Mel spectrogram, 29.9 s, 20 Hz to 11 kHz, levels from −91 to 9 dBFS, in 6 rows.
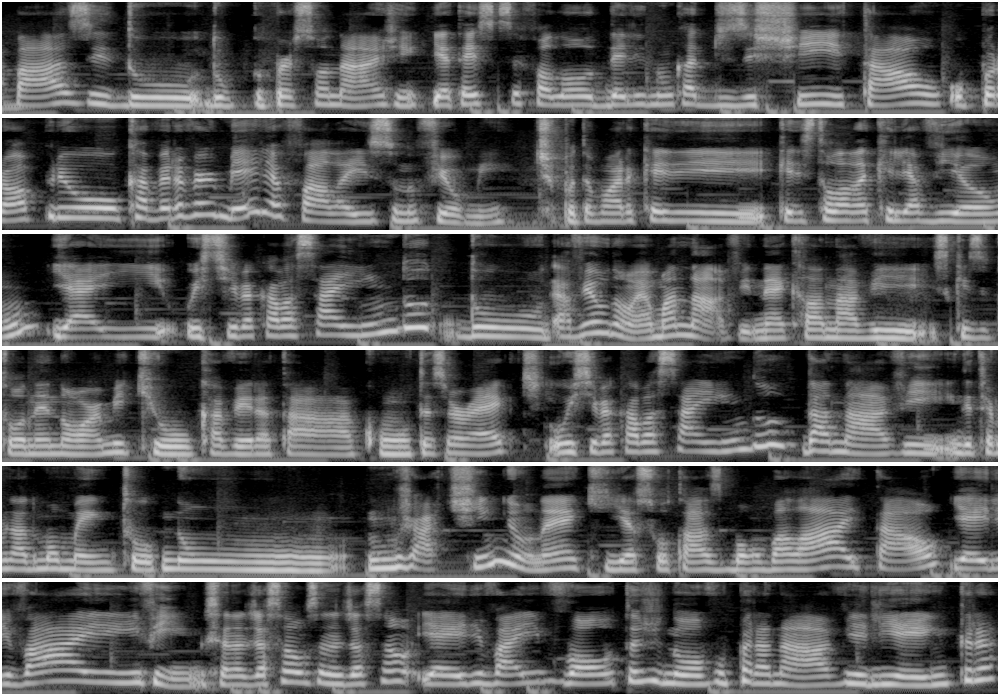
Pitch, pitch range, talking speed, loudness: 220 Hz, 200-250 Hz, 210 wpm, -18 LUFS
